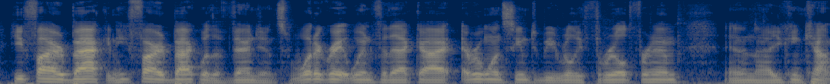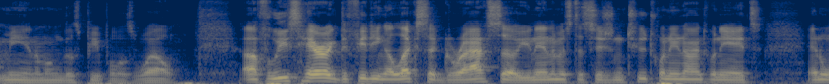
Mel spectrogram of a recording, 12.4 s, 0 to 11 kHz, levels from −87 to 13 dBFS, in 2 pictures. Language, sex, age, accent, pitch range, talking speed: English, male, 30-49, American, 90-110 Hz, 225 wpm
